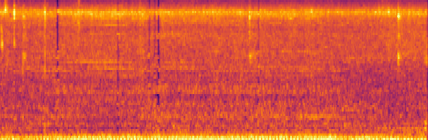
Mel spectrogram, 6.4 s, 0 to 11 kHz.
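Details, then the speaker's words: 2008 Bryant Legacy Line 2.5-ton condenser in cooling mode on an 89-degree day: steady, smooth low fan and compressor hum with no rattles or squeals, running normally. "now as you go if you guys do not know it's from 2008 and it's a two and a half time nice and cold and sweaty"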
